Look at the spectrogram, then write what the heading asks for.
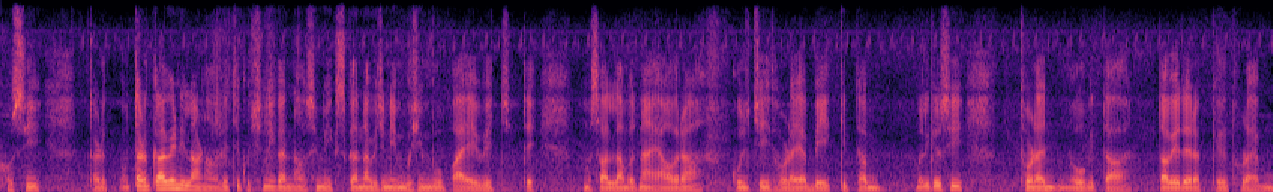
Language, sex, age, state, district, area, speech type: Dogri, male, 18-30, Jammu and Kashmir, Samba, urban, spontaneous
